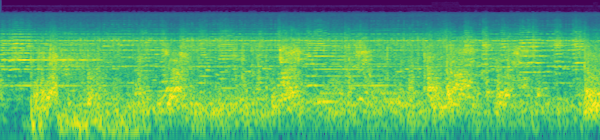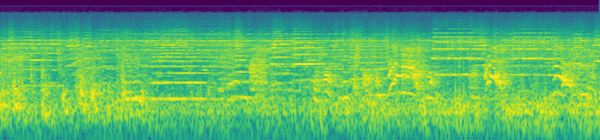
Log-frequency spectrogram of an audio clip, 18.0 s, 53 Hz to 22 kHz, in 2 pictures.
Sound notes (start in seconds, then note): 0.2 flames burst; 3.4 Bill groans & whimpers; 3.4 suspenseful music; 14.6 Bill cries out; 14.9 flames crackle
